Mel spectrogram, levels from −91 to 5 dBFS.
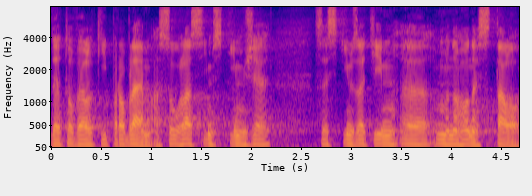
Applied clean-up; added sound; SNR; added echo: none; none; none; none.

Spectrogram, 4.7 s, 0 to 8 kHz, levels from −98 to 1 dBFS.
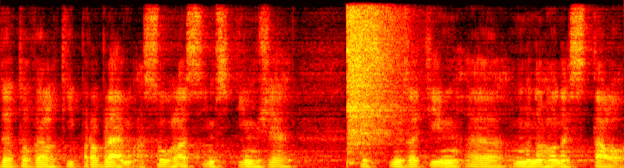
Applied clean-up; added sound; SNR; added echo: none; Hi-hat; 2 dB; reverberation time 0.2 s.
